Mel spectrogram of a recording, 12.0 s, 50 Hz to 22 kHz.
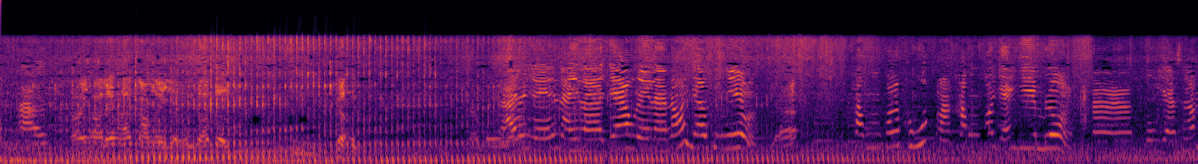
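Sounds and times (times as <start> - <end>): motorcycle engine running: 0.0 - 11.9.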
